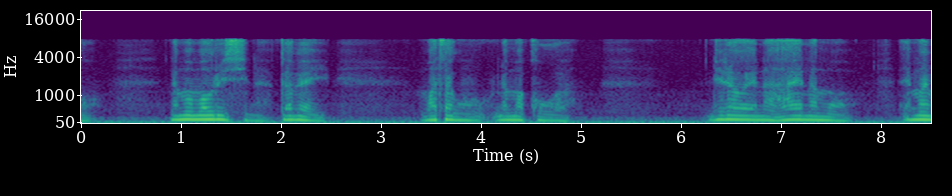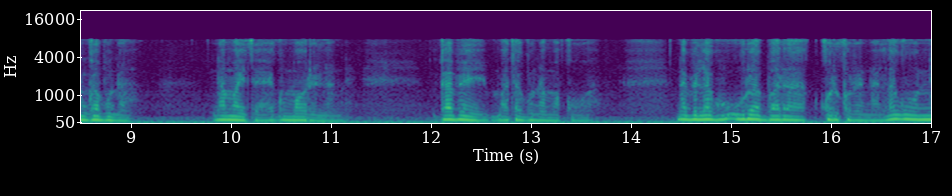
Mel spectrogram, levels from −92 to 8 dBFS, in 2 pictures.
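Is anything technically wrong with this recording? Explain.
No, this speech comes through as ordinary G.722 wideband telephone audio, with the content stopping near 7.7 kHz and only the light upper-band hiss and mild coding roughness expected of this codec, consistent with its 56 kbit/s mode.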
